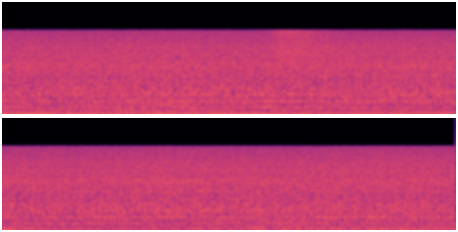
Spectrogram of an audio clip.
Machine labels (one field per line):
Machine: fan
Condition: abnormal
